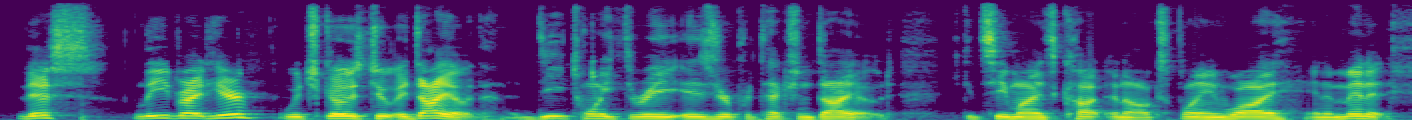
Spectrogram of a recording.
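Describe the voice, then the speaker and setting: A man's voice: medium pitch, fairly bright tone. A man giving a casual, plainspoken how-to explanation as the host of a hands-on repair tutorial. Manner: plainspoken, informal.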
